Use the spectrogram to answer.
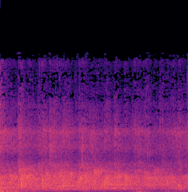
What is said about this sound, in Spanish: Solo por Noemí, déselo al Señor, fuerte ese aplauso.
